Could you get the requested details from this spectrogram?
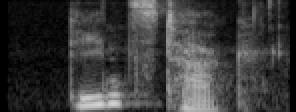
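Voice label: "dienstag", German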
